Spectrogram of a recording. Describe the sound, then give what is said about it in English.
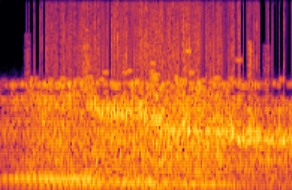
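A car engine runs steadily while the car is driven, a loud, continuous low drone with an even rumble and no pauses, heard on its own without talk throughout. “I drove Battalion Chief Callahan back to the firehouse after the trial.”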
